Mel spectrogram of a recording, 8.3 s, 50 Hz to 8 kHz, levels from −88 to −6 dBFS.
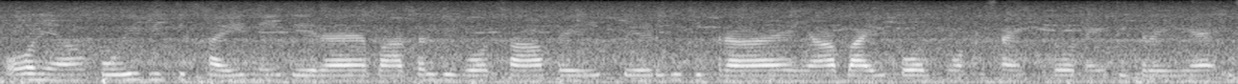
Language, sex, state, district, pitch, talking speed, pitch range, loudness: Hindi, female, Rajasthan, Bikaner, 180 Hz, 205 wpm, 180-185 Hz, -17 LUFS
